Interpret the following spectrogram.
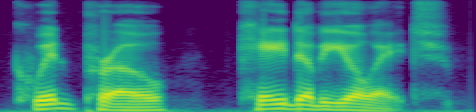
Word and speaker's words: quid pro quo: Yeah, quid pro, KWOH. Stress on the first and last words, quid pro, KWOH.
